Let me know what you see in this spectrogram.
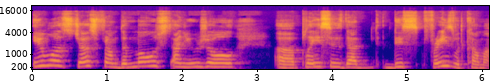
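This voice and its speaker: In a very clean recording with a silent background, a woman with a non-native accent speaks at a high pitch in a dark, mellow tone. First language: not English. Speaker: spiritual advice vlogger. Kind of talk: casual monologue.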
